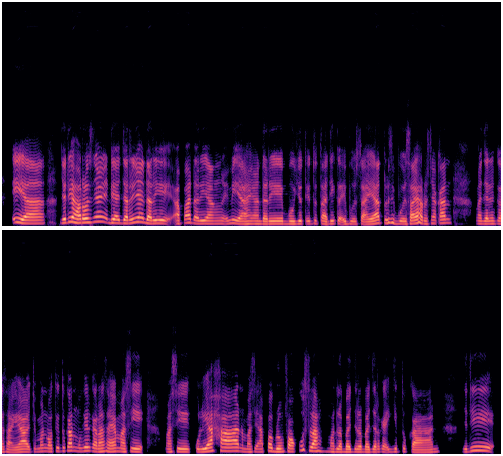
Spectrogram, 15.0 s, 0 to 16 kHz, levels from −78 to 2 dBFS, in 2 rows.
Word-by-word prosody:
Iya, 225 -5 +3 0.2
jadi 265 +7 +4
harusnya 290 +5 +4
diajarin 255 +5 +3
yang - - -7
dari, 225 0 +3
apa, 255 +6 0
dari 215 -3 0
yang 205 0 -3
ini 215 +3 -2
ya, 185 - +2 0.2
yang 195 - -2
dari 190 +1 +1
buyut 190 +1 -1
itu 200 +2 -7
tadi 195 -1 -1
ke - - -3
ibu 185 0 -6
saya, 190 +8 +1
terus 250 +3 -1
ibu 195 -5 -4
saya 215 +6 +3
harusnya 225 0 -2
kan 250 +3 -1 0.3
ngajarin 200 -1 -3
ke 195 - -5
saya, 180 +2 +1
cuman 215 +3 -8
waktu 235 +2 -5
itu 240 - -8
kan 270 0 +2
mungkin 255 +2 -3
karena 215 -2 +1
saya 220 +2 0
masih 210 -2 -1 0.3
masih 200 +1 -2 0.2
kuliahan, 250 +4 +3
masih, 190 +1 -6
apa, 245 +4 -1
belum 205 -1 +1
fokus 255 - -2
lah 245 -1 +4
modal 200 -3 -4
belajar-belajar 190 -1 -1
kayak 175 - -7
gitu 205 +1 -10
kan. 170 +1 -3 0.3
Jadi, 260 +7 -3
210 Hz, 190 wpm, -19 LUFS, 195-245 Hz, 0.3 s, jadi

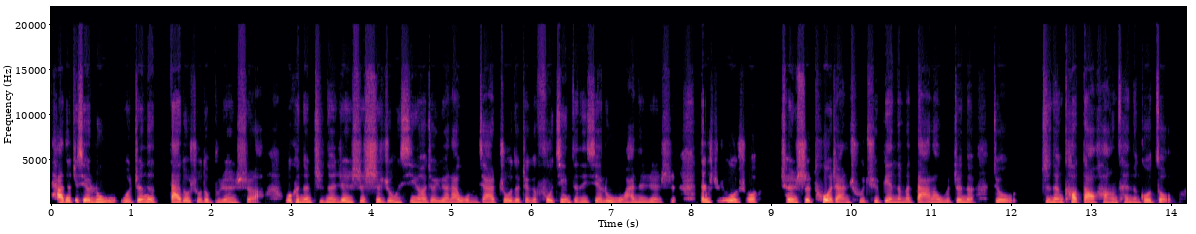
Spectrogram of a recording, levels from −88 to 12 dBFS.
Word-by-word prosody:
它 260 - +8
的 240 - +4
这 235 - 0
些 250 +2 +7
路， 250 - +1
我 165 0 -2
真 265 - +3
的 290 -8 +2 0.2
大 - - +7
多 205 0 +1
数 205 -2 -5
都 180 -1 -1
不 170 -1 -10
认 170 -2 -2
识 160 - -5
了， - - -4 0.3
我 235 0 +2
可 235 - +1
能 205 0 +1
只 170 -7 -10
能 165 +2 -1
认 230 0 +3
识 190 -2 -5
市 255 +6 -1
中 215 +1 -2
心 215 -1 -3
啊， 165 - -1
就 190 +3 -4
原 175 -2 -2
来 195 +2 -1
我 190 -4 -3
们 145 0 -9
家 200 +5 -2
住 240 +3 -1
的 175 - -1
这 185 +2 -5
个 190 - -5
附 245 +3 0
近 265 +5 -2
的 155 - -5
那 160 0 -3
些 155 0 -3
路， 170 -3 -2
我 - - -5
还 155 - -3
能 160 0 -3
认 150 -4 -5
识。 - - -14 0.3
但 250 - +5
是 230 - -15
如 225 - -2
果 225 -6 +5
说 205 +3 0 0.3
城 180 -1 +4
市 240 +4 +3
拓 250 +2 +8
展 165 - -1
出 185 +3 -9
去 175 0 -5
变 200 +2 0
那 200 - -3
么 180 -2 -4
大 185 +2 0
了， 155 -1 -2
我 150 -1 -5
真 175 +4 0
的 185 - -3 0.2
就 180 -1 -1 0.3
只 190 - -4
能 160 -1 +1
靠 250 +5 +5
导 155 - +4
航 165 +5 -4
才 175 -5 -6
能 155 0 -4
够 165 0 +2
走。 165 - -3
185 Hz, 325 characters per minute, -21 LUFS, 165-215 Hz, 0.3 s, 它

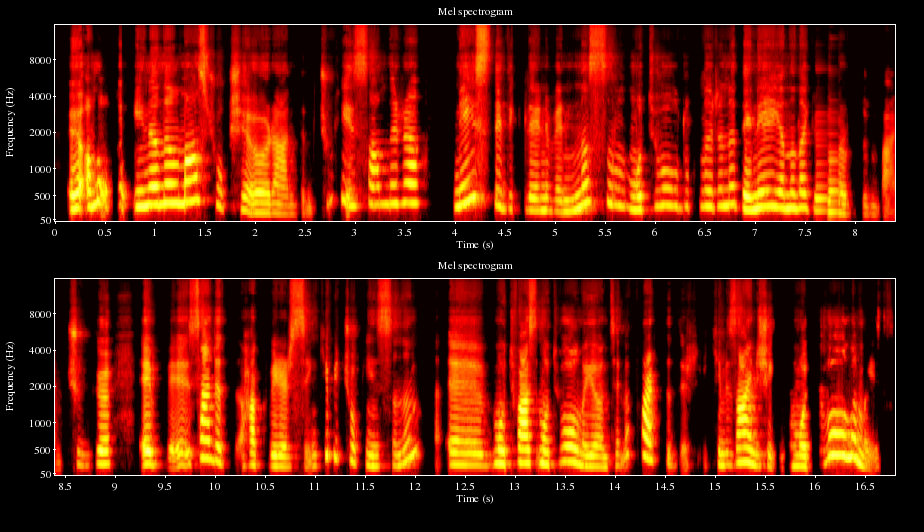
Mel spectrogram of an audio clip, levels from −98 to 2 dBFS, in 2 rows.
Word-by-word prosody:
eee, 255 - +8
ama 295 +6 +4
o - - -4
kad - - -10
inanılmaz 360 +6 +5
çok 300 -6 -12
şey 235 - -5
öğrendim. 180 -3 -3
Çünkü 400 +4 -19
insanlara 345 +2 -2 0.3
ne 345 +8 +2
istediklerini 250 - -4
ve 205 +4 -2
nasıl 360 +1 -3
motive 240 +5 -4
olduklarını 300 +1 -6
deneye 260 +5 +4
yanıla 270 -1 0
gördüm 180 - -8
ben. 130 - -15
Çünkü 225 +2 -1 0.3
eb 230 -1 +6
eee, 215 -3 -3
sen 335 +6 +4
de 270 -1 -3
hak 220 0 -3
verirsin 190 +1 -3
ki, 370 - -6
birçok 290 -6 -8
insanın, 205 - -6 0.3
eee, 215 -1 -1
motivas 250 +1 +6
motive 240 +3 -1
olma 255 -7 +3
yöntemi 190 - -4
farklıdır. 330 -4 0
İkimiz 215 +2 -8
aynı 260 -6 +6
şekilde 195 -1 -10
motive 195 - -1
olamayız. 390 -3 +4
255 Hz, 145 wpm, -23 LUFS, 210-320 Hz, 0.3 s, eee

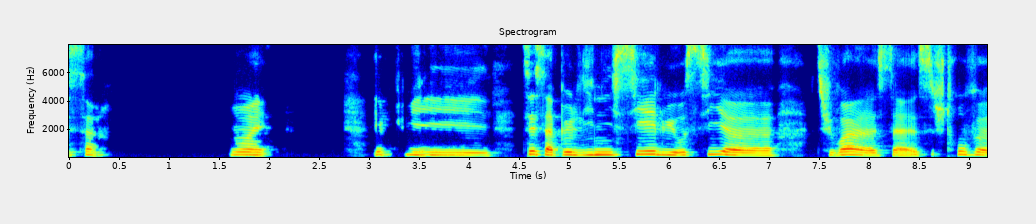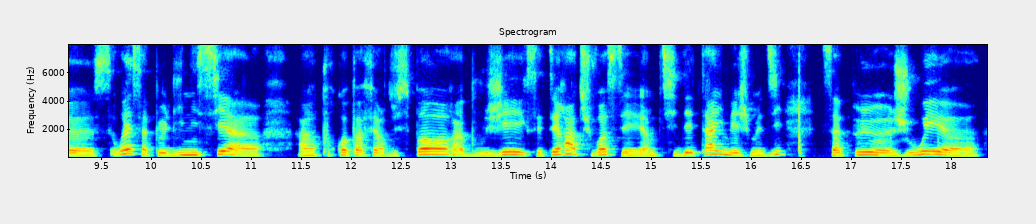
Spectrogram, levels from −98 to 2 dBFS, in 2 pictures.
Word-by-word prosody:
ça. 190 +1 +3 1.3
Ouais. 195 -1 -3 1.0
Et 205 -1 -7
puis 180 -4 -6
tu - - -31 0.2
sais 230 - 0
ça 215 -4 +6
peut 190 +2 -1
l'initier 195 +4 +3
lui 195 -2 -2
aussi, 185 +5 +5
heu, 165 -4 +1 0.4
tu 180 - -3
vois? 190 -2 +2
Heu, - - -6
ça 165 0 +7
s 225 +3 +5
je - - -5
trouve, 210 -3 -5
heu, 165 -4 -2
s 155 0 -1
ouais 275 +6 +1
ça 285 - +3
peut 175 -1 -7
l'initier 185 +5 0
à 160 -6 -3 0.4
à 160 0 -5
pourquoi 180 +2 -6
pas 175 0 -4
faire 170 -3 -4
du 150 - -14
sport, 210 +5 +2
à 180 - -4
bouger 165 +6 -4
et 185 - -7
cetera 200 +7 -1
tu 195 -3 -6
vois? 195 +1 +1
C'est 200 -6 +2
un 160 - -7
petit 165 +2 -9
détail 175 +8 -3
mais 175 -4 -4
je 165 +1 -10
me 155 - -8
dis: 215 +9 -9 0.3
«Ça 175 -2 -2
peut, 170 +4 -7 0.3
heu, - - -7
jouer, 190 +8 -2
heu, 155 -4 -3
185 Hz, 165 wpm, -23 LUFS, 165-200 Hz, 1.3 s, ça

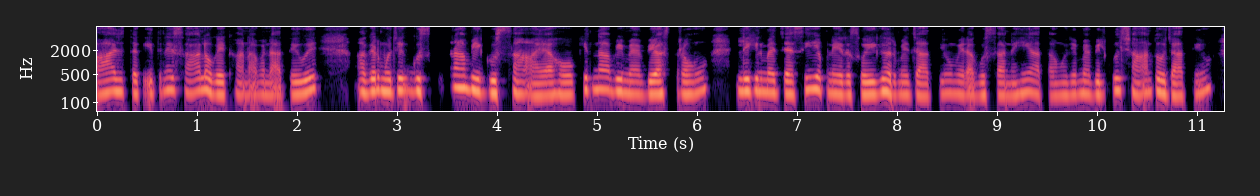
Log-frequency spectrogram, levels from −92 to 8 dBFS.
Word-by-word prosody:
आज 190 +3 +1
तक 175 - -1
इतने 195 +5 -3
साल 200 0 -3
हो 200 - +4
गए 165 -1 +3
खाना 160 -1 -8
बनाते 165 0 -5
हुए 185 +7 +4 0.4
अगर 195 +2 +4
मुझे 200 0 +4
गुस 200 -1 +1
कितना 240 -1 +1
भी 210 -3 +5
गुस्सा 180 0 +2
आया 155 +1 0
हो, 165 -1 0
कितना 215 0 0
भी 195 0 +3
मैं 170 -2 -1
व्यस्त 170 +1 +3
रहूँ 175 +6 0 0.3
लेकिन 195 0 +4
मैं 180 -1 +2
जैसे 175 +5 +1
ही 225 - +4
अपने 175 -5 +1
रसोई 165 +1 +2
घर 185 -3 +3
में 160 0 -3
जाती 150 +1 -4
हूँ 175 - -5
मेरा 165 -1 -3
गुस्सा 160 0 -4
नहीं 160 +4 -3
आता 155 -3 -6
मुझे, 160 +1 -4
मैं 170 -1 -2
बिल्कुल 165 +6 -1
शांत 185 -1 -4
हो 180 - +6
जाती 155 +1 -4
हूँ। 200 +5 -2
175 Hz, 230 wpm, -24 LUFS, 165-195 Hz, 0.4 s, हो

